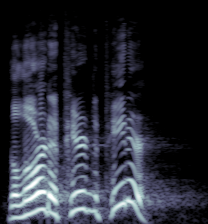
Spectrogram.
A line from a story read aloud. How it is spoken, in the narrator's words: who excitedly tell them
